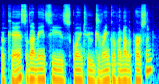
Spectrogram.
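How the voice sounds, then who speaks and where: A man's voice: low voice, little pitch movement, normal speed. A man hosting a gaming video, giving casual commentary and musing to himself as he plays.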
